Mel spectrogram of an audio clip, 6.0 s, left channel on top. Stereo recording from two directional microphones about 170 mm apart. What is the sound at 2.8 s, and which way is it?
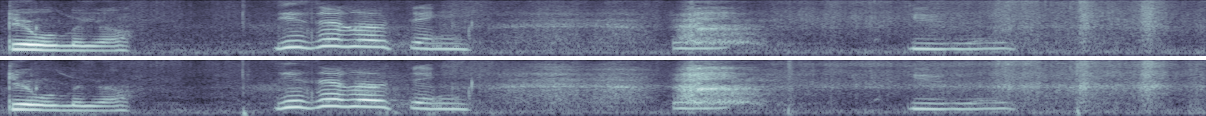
Gasp, 15° right (ahead or behind).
